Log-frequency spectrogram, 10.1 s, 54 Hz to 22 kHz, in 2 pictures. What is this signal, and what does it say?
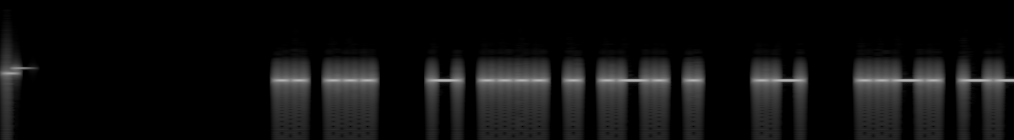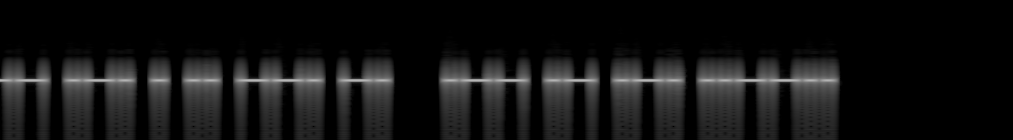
Morse code, heard as a keyed tone, about 28 wpm, 700 Hz. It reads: IS THERE A FOREIGN WAR?
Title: Sentences from Top 1400 Words 28wpm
